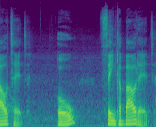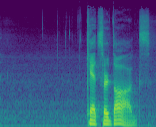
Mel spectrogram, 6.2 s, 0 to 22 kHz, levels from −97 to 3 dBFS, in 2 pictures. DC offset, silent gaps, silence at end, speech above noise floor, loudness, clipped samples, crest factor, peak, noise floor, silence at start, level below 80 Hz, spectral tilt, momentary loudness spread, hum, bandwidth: under 0.1%; none; 0.15 s; 31 dB; -17 LUFS; under 0.1%; 18 dB; -2 dBFS; -48 dBFS; 0 s; -40 dBFS; -6.5 dB/octave; 18 LU; none; 15.5 kHz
